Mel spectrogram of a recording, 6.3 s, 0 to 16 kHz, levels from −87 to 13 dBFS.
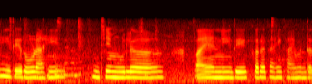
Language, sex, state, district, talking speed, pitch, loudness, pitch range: Marathi, female, Maharashtra, Washim, 115 wpm, 215 Hz, -16 LUFS, 210-225 Hz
